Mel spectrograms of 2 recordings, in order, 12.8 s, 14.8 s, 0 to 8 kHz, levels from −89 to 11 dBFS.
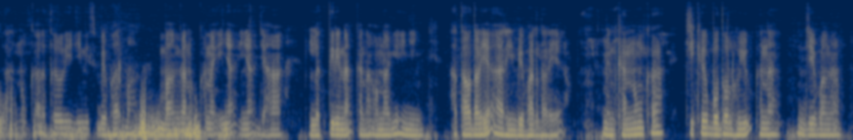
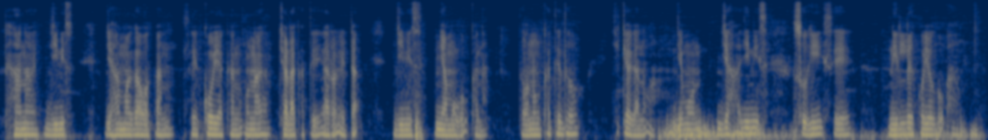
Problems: constant background noise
